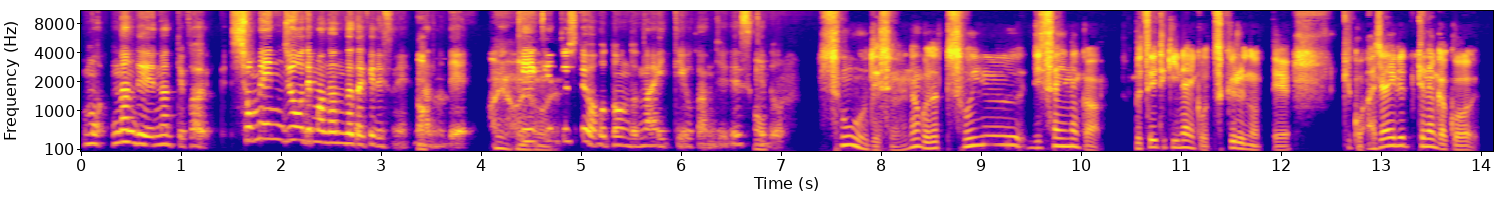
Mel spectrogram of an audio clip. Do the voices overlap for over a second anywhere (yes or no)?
no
